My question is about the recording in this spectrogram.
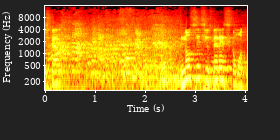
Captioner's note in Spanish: risas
